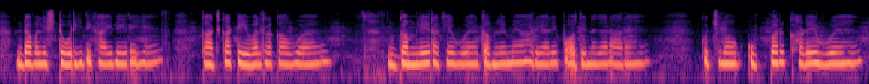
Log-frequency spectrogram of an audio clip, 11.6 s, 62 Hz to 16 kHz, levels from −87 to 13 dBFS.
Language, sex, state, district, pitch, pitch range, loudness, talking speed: Hindi, female, Chhattisgarh, Bilaspur, 245 Hz, 240-255 Hz, -18 LUFS, 160 wpm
